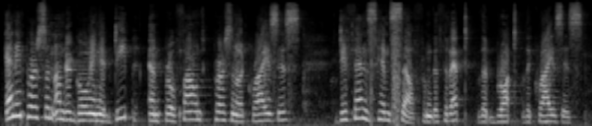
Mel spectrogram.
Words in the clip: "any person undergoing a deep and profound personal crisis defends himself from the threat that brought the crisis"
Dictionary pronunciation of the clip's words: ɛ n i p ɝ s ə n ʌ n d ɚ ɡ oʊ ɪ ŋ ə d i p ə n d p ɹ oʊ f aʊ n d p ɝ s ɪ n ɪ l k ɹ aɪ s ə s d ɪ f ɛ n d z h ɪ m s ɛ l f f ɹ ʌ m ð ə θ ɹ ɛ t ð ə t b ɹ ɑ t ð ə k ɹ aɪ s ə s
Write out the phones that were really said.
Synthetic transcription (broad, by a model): ɛ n i p ɝ s ə n ʌ n d ɚ ɡ oʊ ɪ ŋ ə d i p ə n p ɹ oʊ f aʊ n d p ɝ s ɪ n l k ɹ aɪ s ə s d ɪ f ɛ n d z h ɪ m s ɛ l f f ɹ ʌ m ð ə θ ɹ ɛ t ð ə t b ɹ ɑ t ð ə k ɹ aɪ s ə s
